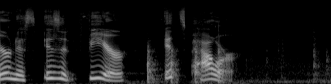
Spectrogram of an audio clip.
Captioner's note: knocking sounds; door clicks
